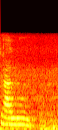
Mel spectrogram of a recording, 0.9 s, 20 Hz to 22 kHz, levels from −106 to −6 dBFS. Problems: constant background noise, low volume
